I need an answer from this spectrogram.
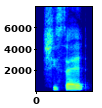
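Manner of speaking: ordinary delivery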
